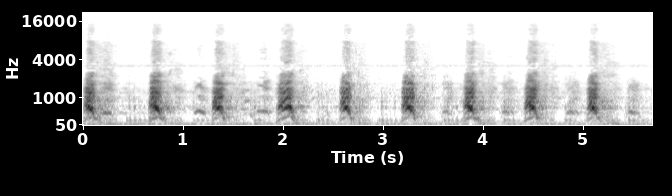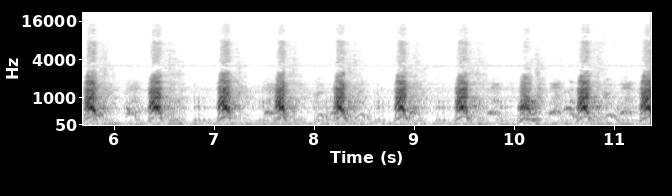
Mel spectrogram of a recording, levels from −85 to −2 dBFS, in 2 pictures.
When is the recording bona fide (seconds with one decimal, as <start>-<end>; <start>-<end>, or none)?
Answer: 2.2-3.7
